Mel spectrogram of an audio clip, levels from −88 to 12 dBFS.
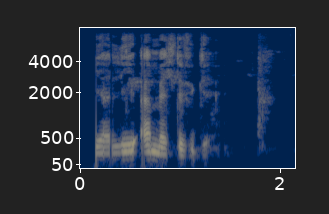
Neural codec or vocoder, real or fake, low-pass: none; real; 7.2 kHz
